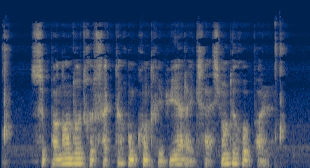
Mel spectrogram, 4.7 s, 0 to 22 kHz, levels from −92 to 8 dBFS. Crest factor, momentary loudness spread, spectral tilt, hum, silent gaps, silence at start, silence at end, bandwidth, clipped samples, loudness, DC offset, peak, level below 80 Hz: 16 dB; 14 LU; -6 dB/octave; none; none; 0.05 s; 0.4 s; 13 kHz; under 0.1%; -19 LUFS; under 0.1%; -2 dBFS; -50 dBFS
